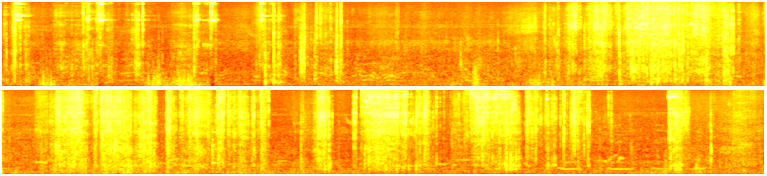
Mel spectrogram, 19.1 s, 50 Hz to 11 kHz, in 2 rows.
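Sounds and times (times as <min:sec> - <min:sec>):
steel tools clinking: 0:00.0 - 0:04.3, 0:06.8 - 0:09.3, 0:10.0 - 0:18.4.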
